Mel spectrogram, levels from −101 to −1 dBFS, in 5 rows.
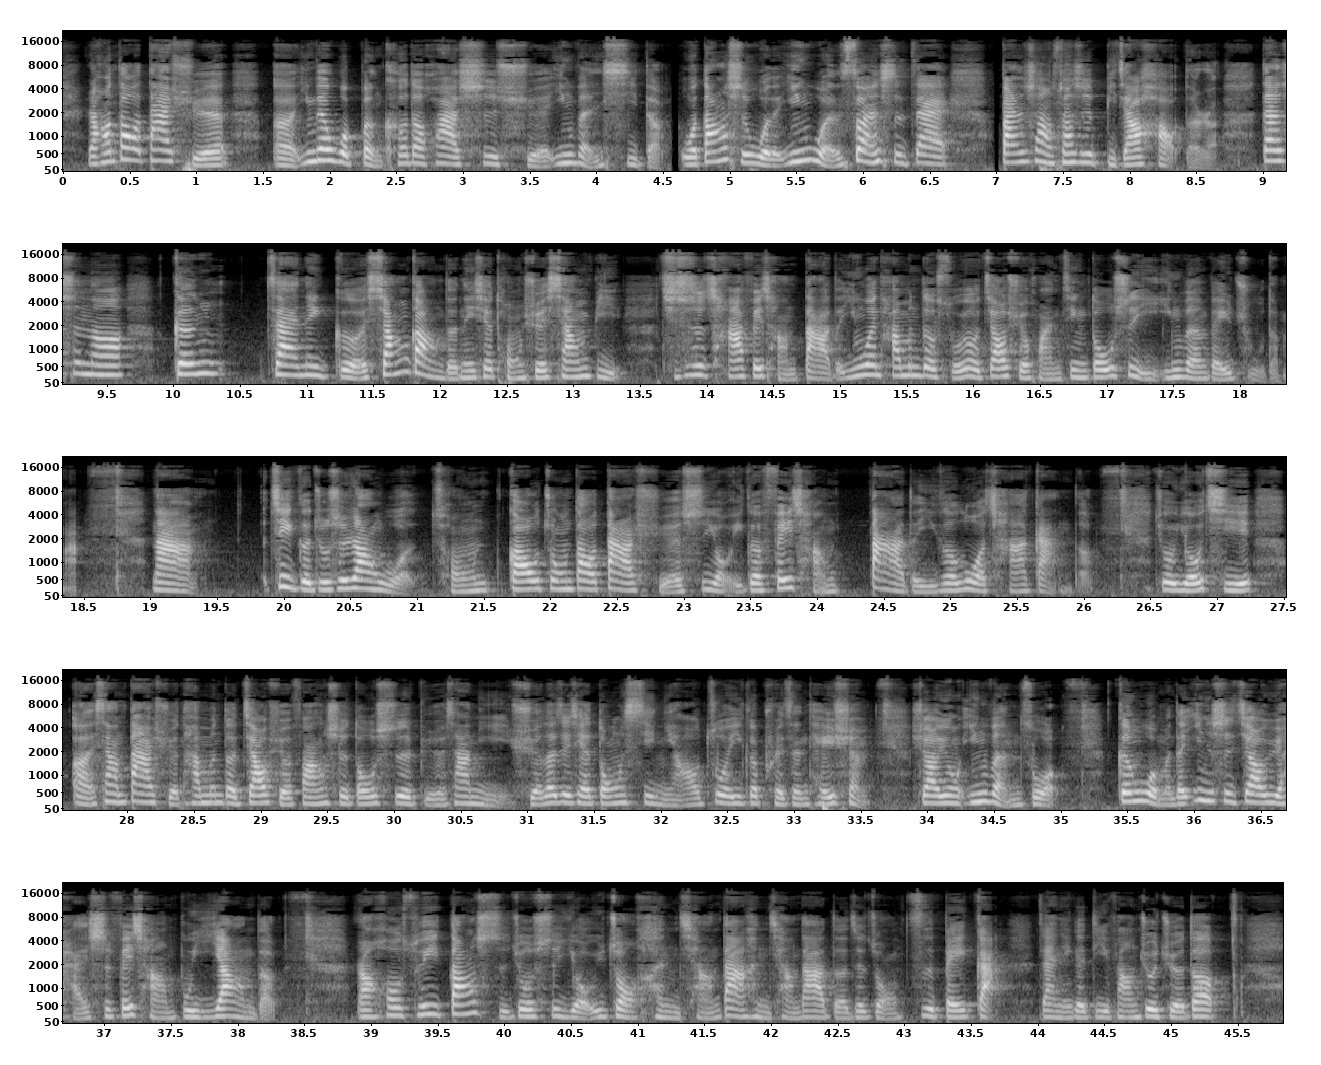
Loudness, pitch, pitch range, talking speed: -22 LUFS, 210 Hz, 185-245 Hz, 270 characters per minute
